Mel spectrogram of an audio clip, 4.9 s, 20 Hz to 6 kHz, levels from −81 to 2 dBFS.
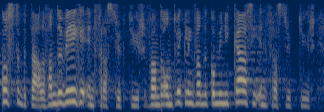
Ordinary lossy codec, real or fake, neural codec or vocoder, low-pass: none; real; none; 5.4 kHz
